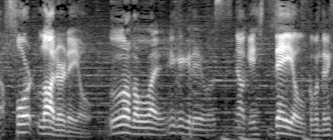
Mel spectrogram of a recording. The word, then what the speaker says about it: Fort Lauderdale: Burger King For l no no l no Fort luderdale no for l tengo es Fort Lauderdale laudale pero se pronuncia Fort Lauderdale no que esale como ten que terminar carito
